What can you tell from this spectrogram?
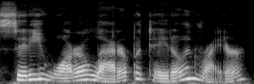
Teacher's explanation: what we actually produce and hear is a flap. We can thus conclude that the sounds T and D undergo a lenition process.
